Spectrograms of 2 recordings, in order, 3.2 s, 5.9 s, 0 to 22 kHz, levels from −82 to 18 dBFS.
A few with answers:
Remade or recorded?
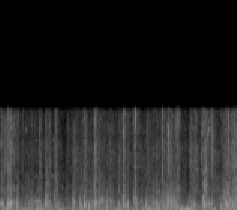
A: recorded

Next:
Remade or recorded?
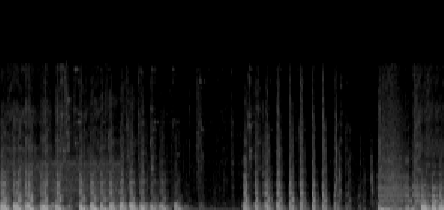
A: recorded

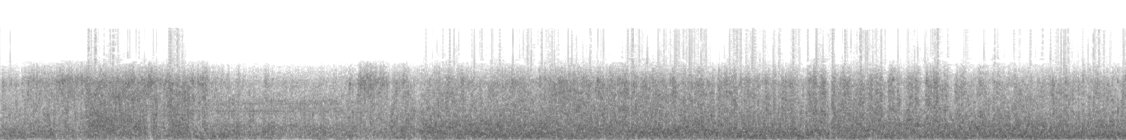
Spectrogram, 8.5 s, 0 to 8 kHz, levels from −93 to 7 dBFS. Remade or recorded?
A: recorded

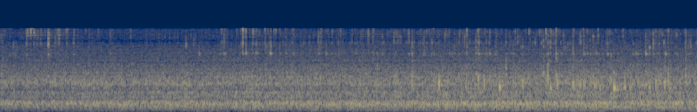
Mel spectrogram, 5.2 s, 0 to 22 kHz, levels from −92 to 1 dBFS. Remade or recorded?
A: recorded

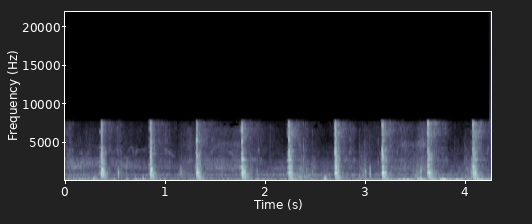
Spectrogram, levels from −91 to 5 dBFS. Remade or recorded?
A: recorded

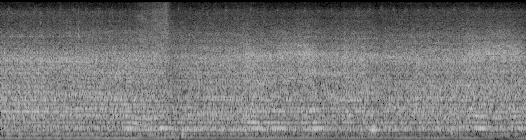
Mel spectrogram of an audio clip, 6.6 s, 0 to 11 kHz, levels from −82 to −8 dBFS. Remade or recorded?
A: recorded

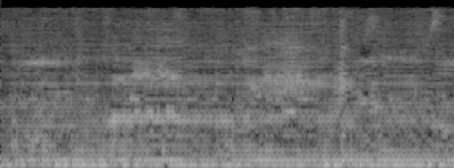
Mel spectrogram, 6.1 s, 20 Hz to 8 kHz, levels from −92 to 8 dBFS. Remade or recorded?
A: remade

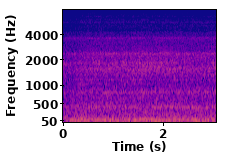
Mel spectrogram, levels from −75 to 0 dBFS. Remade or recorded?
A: recorded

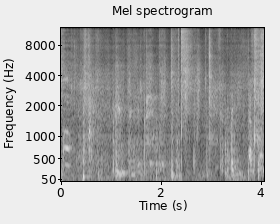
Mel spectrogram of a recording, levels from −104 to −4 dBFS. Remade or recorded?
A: remade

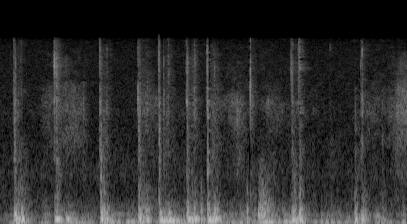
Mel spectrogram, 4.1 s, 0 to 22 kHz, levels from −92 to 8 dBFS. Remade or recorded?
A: recorded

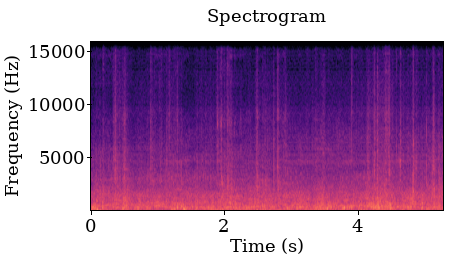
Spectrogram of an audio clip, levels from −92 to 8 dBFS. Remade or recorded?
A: remade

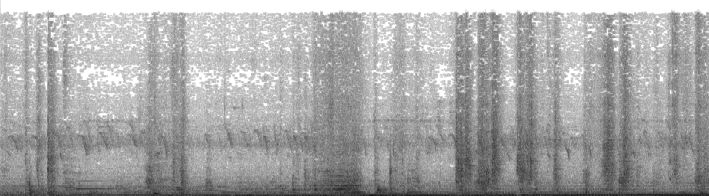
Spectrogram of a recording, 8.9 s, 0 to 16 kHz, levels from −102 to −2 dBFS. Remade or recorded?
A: recorded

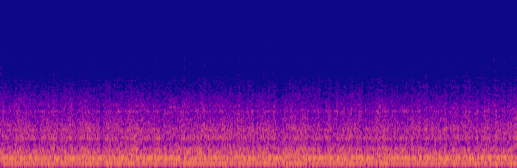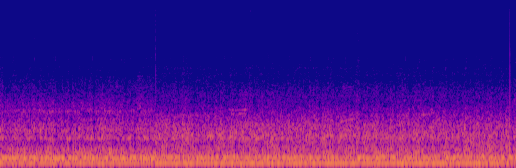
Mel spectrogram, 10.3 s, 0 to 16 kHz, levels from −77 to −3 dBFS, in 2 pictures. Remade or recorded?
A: recorded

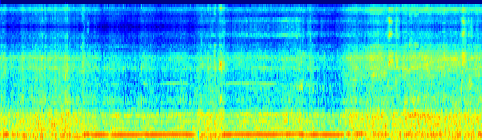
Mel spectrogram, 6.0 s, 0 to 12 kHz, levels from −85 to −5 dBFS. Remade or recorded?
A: recorded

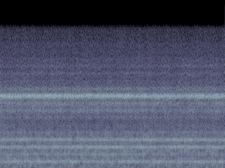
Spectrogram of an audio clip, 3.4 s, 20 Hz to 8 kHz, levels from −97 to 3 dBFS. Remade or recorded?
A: remade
